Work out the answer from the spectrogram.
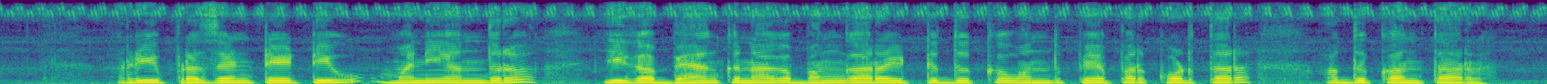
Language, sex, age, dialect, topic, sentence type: Kannada, male, 18-24, Northeastern, banking, statement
